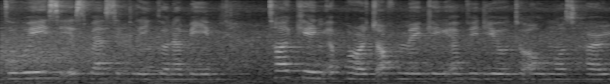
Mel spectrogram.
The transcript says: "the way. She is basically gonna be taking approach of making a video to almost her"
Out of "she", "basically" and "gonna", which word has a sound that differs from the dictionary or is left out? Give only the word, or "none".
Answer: she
